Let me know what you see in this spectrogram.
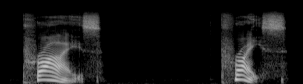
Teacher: Feel the buzz in prize.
